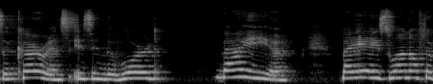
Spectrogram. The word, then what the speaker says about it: Bahia: Another curious occurrence is in the word Bahia. Bahia is one of the Brazilian states. So see, we have the letter H in Bahia, but the letter H is silent.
